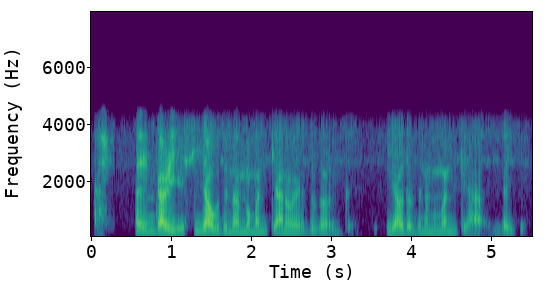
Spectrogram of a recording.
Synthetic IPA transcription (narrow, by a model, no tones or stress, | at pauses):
hajɡaɾiḭsijawdunɐmɐmɐnkijanɔɐ̰duɡɐ̰ | isijawdɐb̚dunɐmɐmɐnkija̰lɐjke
